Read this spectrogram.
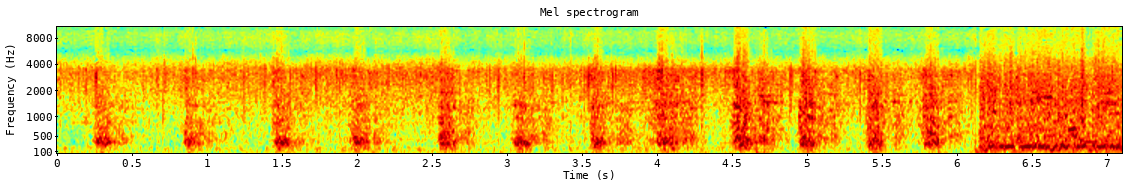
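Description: A steam locomotive chugs in a steady, quickening rhythm.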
